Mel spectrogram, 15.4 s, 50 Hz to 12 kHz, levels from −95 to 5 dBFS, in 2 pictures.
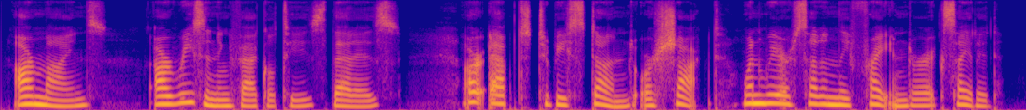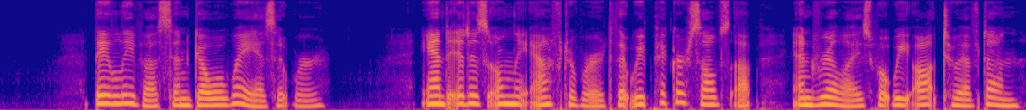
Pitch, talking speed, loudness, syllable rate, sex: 210 Hz, 180 wpm, -20 LUFS, 5.8 syllables/s, female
